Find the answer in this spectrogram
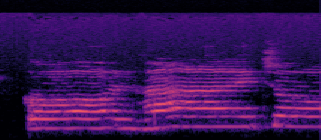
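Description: A woman singing a Christian worship song unaccompanied, in long held notes. She comes in after a brief pause, steps up in pitch about halfway through, and breaks off briefly near the end.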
